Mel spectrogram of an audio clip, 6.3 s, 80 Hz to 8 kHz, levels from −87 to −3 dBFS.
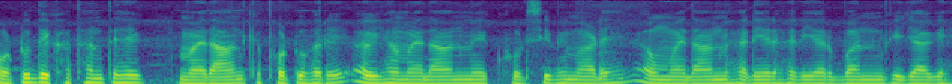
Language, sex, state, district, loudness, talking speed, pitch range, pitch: Chhattisgarhi, male, Chhattisgarh, Rajnandgaon, -17 LUFS, 225 wpm, 120-130 Hz, 125 Hz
